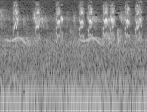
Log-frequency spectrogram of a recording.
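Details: At a yellow-vented bulbul nest outside a window, with young close to fledging, loud squeaky chirps come in rapid paired bursts, about four clusters, alongside two short slurred whistles and low background hum.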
